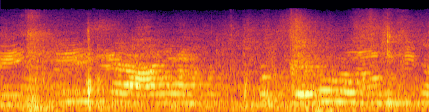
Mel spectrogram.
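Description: Indistinct talking, fainter than the nearby speech either side.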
